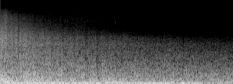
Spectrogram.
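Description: Rumble of a huge explosion, the sound effect of the nuclear strike, dying away: its hiss fades first and the deep rumble lingers.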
